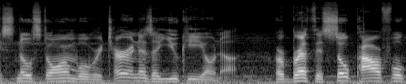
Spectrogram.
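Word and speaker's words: Yuki-onna: Pronounced Yuki Onna, yokai women enveloped in a haze of icy cold air, also treated as incarnations of snow.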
